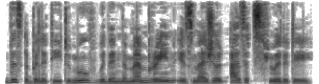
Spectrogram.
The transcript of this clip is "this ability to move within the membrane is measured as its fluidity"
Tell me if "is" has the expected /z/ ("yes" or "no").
yes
